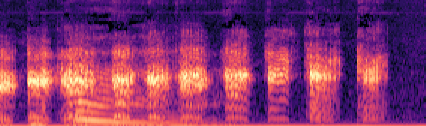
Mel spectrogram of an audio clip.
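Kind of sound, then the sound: bird, raven cawing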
